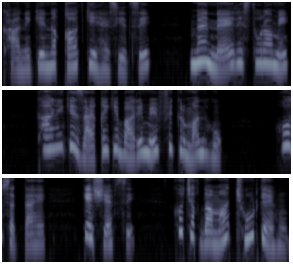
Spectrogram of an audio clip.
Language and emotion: Urdu, fearful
